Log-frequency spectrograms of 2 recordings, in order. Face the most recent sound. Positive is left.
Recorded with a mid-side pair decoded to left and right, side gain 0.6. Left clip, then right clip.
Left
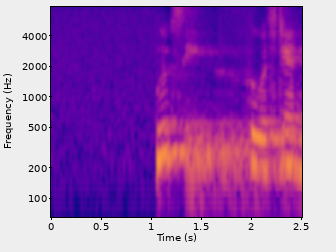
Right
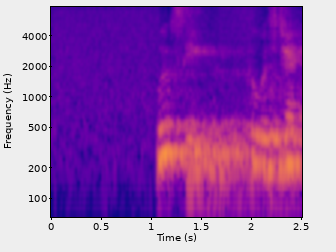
turn(degrees=70)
